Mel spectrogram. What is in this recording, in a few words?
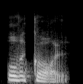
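"overcall", Indian English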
